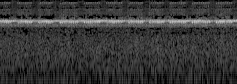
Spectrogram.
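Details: Continuous insect chirping, high and shrill, beating in quick regular pulses roughly twice a second over a quiet background hiss.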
